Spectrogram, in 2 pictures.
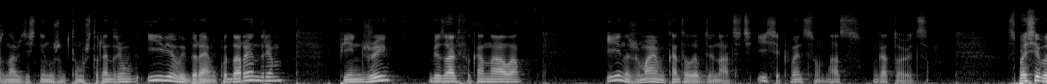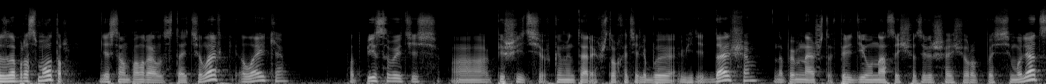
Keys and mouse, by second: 1.6-5.8 drag.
